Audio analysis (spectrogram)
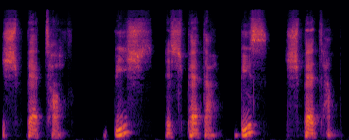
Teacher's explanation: la A con la diéresis es la E abierta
